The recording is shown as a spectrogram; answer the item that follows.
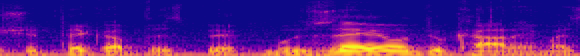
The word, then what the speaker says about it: Museo Ducati: Now, if you have any doubt that motorcycles are art, then you should pick up this book, Museo Ducati.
